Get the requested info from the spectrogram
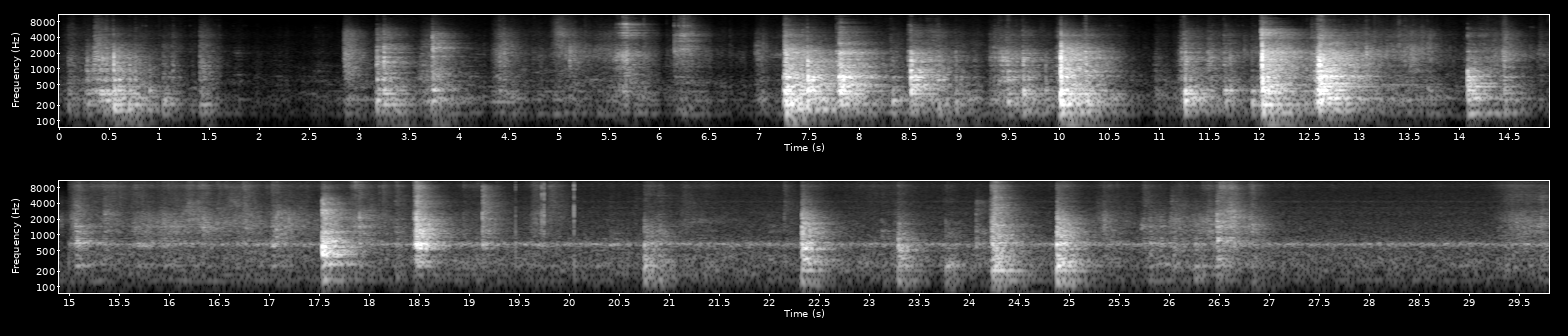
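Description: Small nails being pulled out of an old wooden seat frame with pincers and a claw hammer: irregular short scrapes, creaks and clicks of metal tool on wood and nail.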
